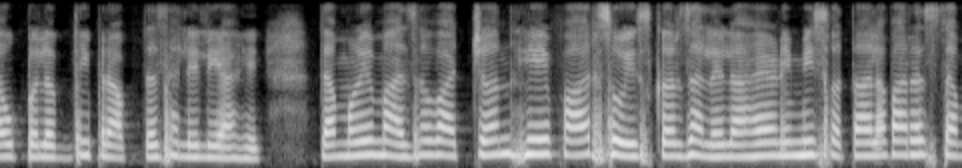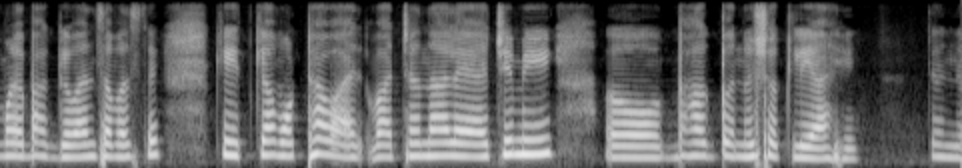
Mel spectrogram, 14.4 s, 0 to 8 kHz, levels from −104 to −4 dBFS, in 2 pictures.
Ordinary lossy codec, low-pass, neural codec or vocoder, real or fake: none; 7.2 kHz; codec, 16 kHz, 4 kbps, FunCodec, trained on LibriTTS, 50 frames a second; fake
